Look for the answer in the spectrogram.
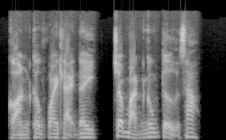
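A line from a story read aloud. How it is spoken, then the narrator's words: Loud shout. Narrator (Vietnamese): Vô Ngân công tử quát lớn một tiếng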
